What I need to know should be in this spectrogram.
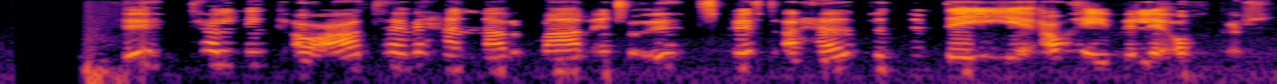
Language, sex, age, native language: Icelandic, female, 20-29, Icelandic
